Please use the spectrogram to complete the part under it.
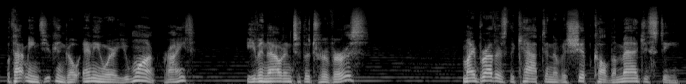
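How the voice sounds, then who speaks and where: A man's voice: medium pitch, animated, fairly quick, a bit bright, soft background music, natural voice. A man playing a worried, plain-spoken civilian in a video game, talking earnestly in an everyday manner. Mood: worried, hopeful. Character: worried working man seeking his missing brother.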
